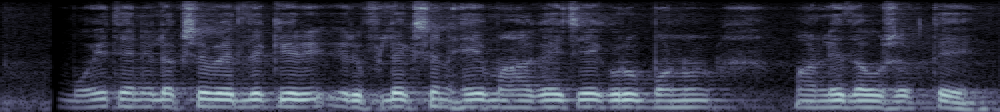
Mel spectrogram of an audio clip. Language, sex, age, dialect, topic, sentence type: Marathi, male, 56-60, Standard Marathi, banking, statement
